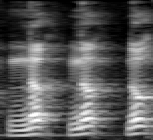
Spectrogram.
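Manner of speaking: "N" said as its consonant sound, nuh, in short separate bursts; isolated letter sound. Shown as a demonstration. Teacher showing students the sound of N, isolated consonant. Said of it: "O N tem letra assim".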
